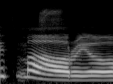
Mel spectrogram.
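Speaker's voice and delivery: high, drawn-out video-game Italian voice; hammed-up cartoon Italian catchphrase; Mario. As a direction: squeal it slowly in mock Italian. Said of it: "Haven't you ever heard Mario?".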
